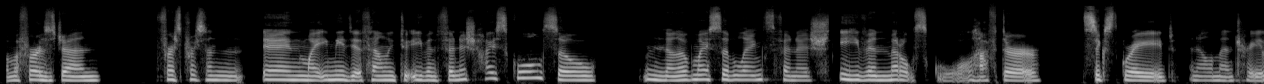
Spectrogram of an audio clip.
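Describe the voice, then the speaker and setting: A woman's voice: mid-range voice, steady tone, moderate pace, clear, resonant tone, no room sound, studio quality. A young woman from Iraq whose first language is Chaldean, a public health researcher talking reflectively in an interview. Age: young adult. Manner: soft-spoken, reflective, frequent "like" and restarts. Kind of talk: interview conversation.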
